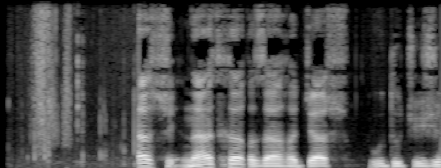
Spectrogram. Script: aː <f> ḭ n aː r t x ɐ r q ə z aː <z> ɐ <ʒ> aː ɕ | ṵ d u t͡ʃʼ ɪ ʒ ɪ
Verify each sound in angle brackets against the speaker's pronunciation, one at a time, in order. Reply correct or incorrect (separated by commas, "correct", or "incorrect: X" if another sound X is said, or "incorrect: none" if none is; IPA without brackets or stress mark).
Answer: incorrect: ɕ, incorrect: ʁ, incorrect: d͡ʒ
